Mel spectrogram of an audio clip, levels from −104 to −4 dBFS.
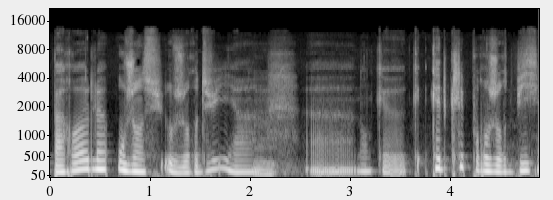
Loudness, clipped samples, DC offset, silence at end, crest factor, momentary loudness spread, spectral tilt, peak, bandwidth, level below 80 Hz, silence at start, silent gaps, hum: -22 LUFS; under 0.1%; under 0.1%; 0 s; 18 dB; 13 LU; -6.5 dB/octave; -4 dBFS; 13 kHz; -46 dBFS; 0.05 s; none; none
